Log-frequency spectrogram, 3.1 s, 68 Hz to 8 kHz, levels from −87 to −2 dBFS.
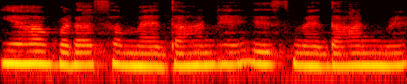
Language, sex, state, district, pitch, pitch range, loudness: Hindi, female, Uttar Pradesh, Etah, 200 Hz, 195-210 Hz, -35 LUFS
